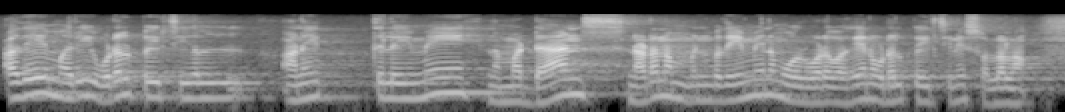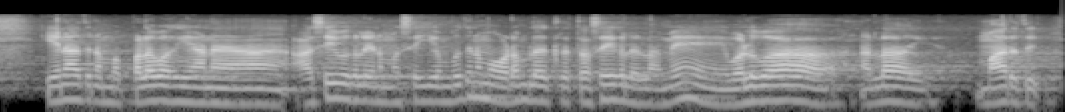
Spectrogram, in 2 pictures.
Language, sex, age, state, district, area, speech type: Tamil, male, 18-30, Tamil Nadu, Salem, urban, spontaneous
